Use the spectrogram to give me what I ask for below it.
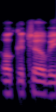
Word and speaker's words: Okeechobee: I mean they added Okeechobee, whatever that thing's called. If I said it right or wrong. Okeechobee, yeah.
